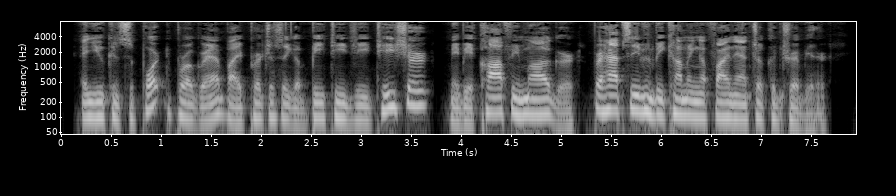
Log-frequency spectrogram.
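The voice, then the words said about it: Deep, off-sounding voice from cold. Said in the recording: “I've been battling a bit of a cold in the last few days, and as a result, my voice is obviously a bit off ... my sweet bass ... I'm digging the bass right now.”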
